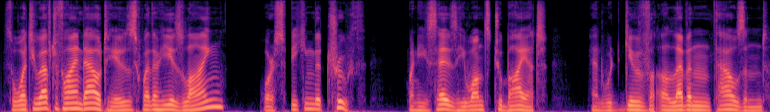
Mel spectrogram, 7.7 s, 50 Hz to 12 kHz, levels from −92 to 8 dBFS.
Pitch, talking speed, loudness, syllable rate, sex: 130 Hz, 225 wpm, -17 LUFS, 5.4 syllables/s, male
